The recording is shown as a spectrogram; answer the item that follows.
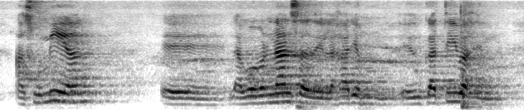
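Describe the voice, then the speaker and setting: In a room with audible echo and noticeable background noise, a woman speaks at a fairly slow pace with a medium pitch and ordinary pitch variation. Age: 60s. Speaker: educator and former education official. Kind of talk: panel talk. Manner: hesitant, many fillers.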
